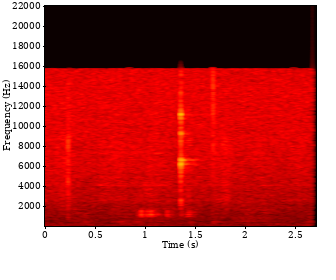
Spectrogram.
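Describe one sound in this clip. A screwdriver clicks softly against a metal fitting.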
